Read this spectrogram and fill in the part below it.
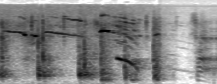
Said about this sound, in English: It's a dog, sir. I'm glad we agree. Please silence it.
